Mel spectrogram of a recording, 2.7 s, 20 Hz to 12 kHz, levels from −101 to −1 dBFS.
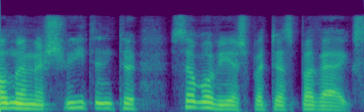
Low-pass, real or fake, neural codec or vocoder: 7.2 kHz; fake; codec, 16 kHz, 1.1 kbps, Voila-Tokenizer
